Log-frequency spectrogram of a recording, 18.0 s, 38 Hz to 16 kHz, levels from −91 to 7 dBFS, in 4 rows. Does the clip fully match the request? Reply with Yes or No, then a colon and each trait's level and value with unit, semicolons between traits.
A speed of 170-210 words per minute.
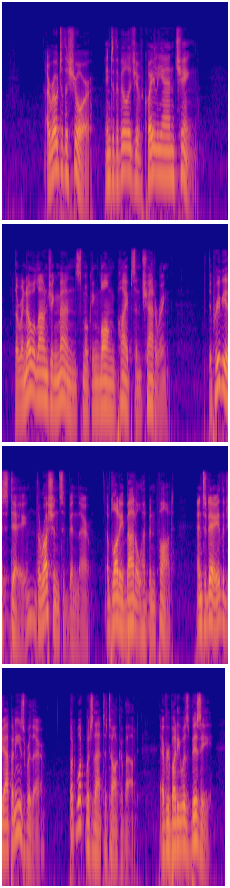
Yes: average, 175 wpm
